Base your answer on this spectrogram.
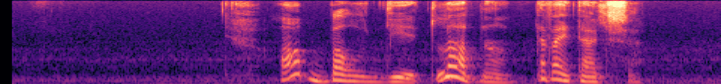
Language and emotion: Russian, positive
